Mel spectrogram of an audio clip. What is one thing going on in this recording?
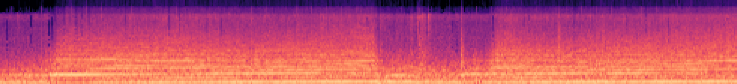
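A race car engine roars loudly at high revs, its pitch rising as it accelerates.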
